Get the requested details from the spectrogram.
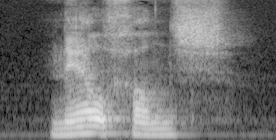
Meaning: Egyptian goose (Alopochen aegyptiaca)
- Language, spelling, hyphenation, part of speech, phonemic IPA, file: Dutch, nijlgans, nijl‧gans, noun, /ˈnɛi̯l.ɣɑns/, Nl-nijlgans.ogg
